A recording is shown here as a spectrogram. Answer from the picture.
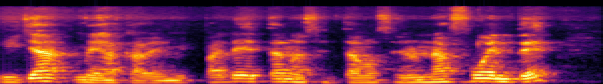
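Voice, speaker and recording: A man speaks with a Mexican accent. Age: 20s. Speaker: podcast guest. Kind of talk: casual chat.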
